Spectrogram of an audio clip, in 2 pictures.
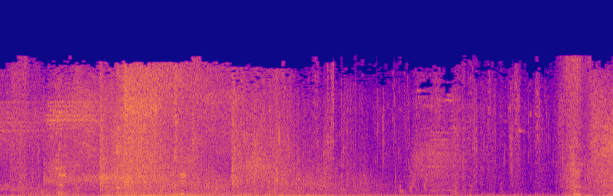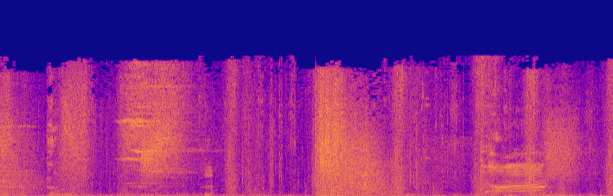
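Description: Flames roar and crackle steadily.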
